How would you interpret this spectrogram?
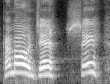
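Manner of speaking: high coaxing call to the dog; high sing-song call to the dog. Retold or imitated. Calling the dog in a voice.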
